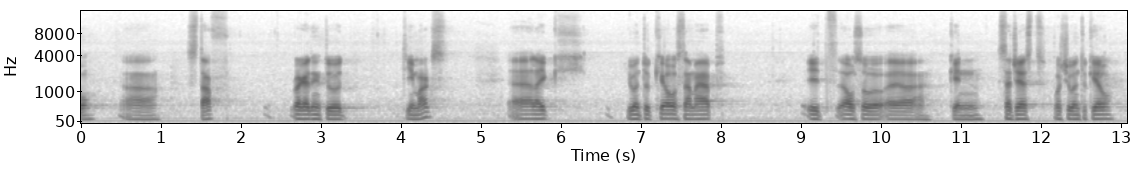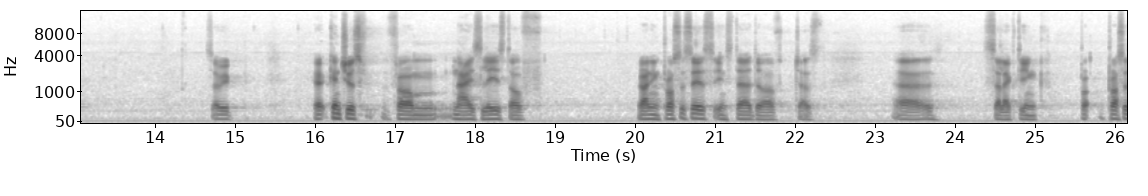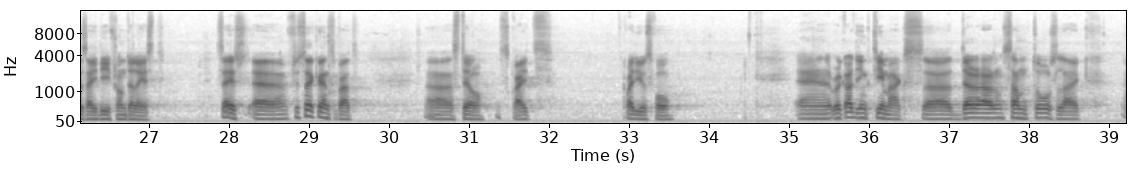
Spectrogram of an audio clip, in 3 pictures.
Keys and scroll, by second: 12.3 Tab, 13.6 Tab, 14.2 Down, 14.7 Down, 14.8 Down, 15.8 Down, 16.4 Page_Down, 16.8 Page_Down, 17.2 Page_Down, 17.6 Page_Down, 17.8 Page_Down, 21.0 Page_Down, 21.4-26.1 typing, 22.7 Return, 26.2 Page_Up, 27.7-28.4 typing.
